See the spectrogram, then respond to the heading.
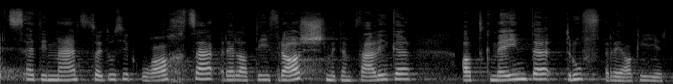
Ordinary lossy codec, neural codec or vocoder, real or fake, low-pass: AAC, 48 kbps; none; real; 14.4 kHz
